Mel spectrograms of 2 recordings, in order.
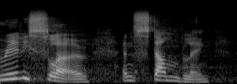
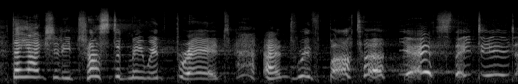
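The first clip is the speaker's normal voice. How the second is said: high, slow, hammed-up wonder; gushing, high-pitched astonishment; mock amazement; 9 semitones higher, slower than usual. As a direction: draw it out in giddy disbelief. Mock amazement at being trusted.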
